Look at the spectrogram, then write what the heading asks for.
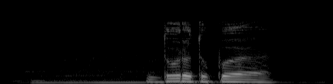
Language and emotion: Russian, angry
